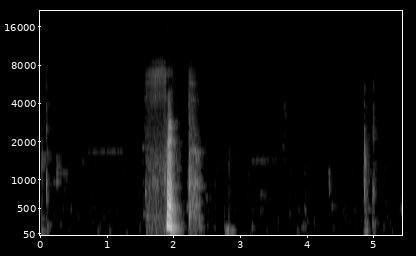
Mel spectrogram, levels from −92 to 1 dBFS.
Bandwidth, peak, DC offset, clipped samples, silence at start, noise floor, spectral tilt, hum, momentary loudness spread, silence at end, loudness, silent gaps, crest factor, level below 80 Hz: 8.4 kHz; -8 dBFS; under 0.1%; under 0.1%; 1.9 s; -83 dBFS; -7.5 dB/octave; none; 26 LU; 3.15 s; -28 LUFS; none; 30 dB; -78 dBFS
